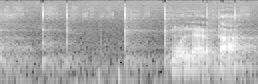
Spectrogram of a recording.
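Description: A pen writes a molarity formula by hand, making short scratchy strokes and taps on paper, with a voice speaking over the later, busier writing.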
